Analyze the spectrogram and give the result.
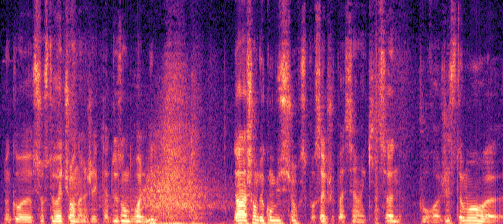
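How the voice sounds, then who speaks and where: A man's voice: medium pitch, a little fast, slight background noise. Chatty man filming his car. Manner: chatty, hesitant with many fillers, pointing things out. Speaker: car enthusiast showing his car. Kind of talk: casual garage walkaround. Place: garage, in and around a car.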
